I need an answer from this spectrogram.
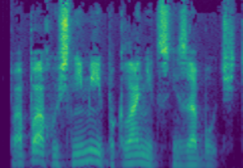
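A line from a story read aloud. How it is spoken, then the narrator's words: Quiet advice. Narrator (Russian): тихо посоветовал парню казак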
